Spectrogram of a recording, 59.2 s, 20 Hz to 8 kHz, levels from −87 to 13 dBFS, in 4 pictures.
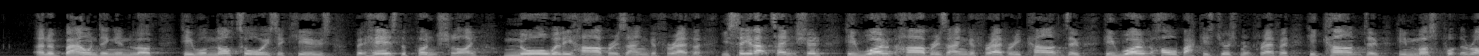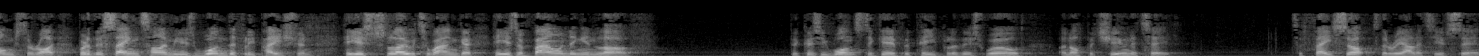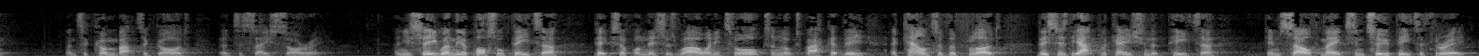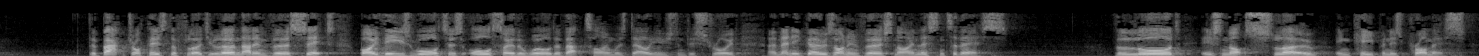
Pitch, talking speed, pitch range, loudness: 170 Hz, 185 wpm, 150-195 Hz, -23 LUFS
